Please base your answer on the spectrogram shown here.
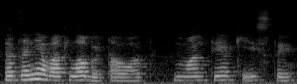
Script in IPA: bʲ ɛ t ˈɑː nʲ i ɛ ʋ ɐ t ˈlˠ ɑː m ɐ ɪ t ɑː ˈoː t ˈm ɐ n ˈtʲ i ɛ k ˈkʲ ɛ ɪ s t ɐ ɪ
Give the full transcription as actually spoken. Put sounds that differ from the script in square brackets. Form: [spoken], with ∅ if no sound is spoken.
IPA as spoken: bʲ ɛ t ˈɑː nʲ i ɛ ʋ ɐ t ˈlˠ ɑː [b] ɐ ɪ t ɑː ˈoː t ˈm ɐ n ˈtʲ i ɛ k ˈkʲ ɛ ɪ s t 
